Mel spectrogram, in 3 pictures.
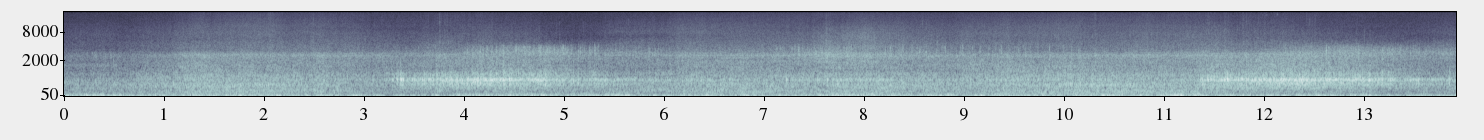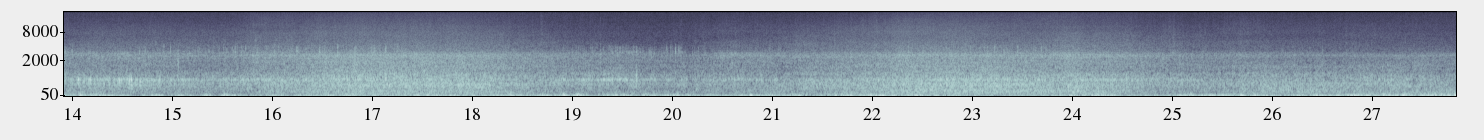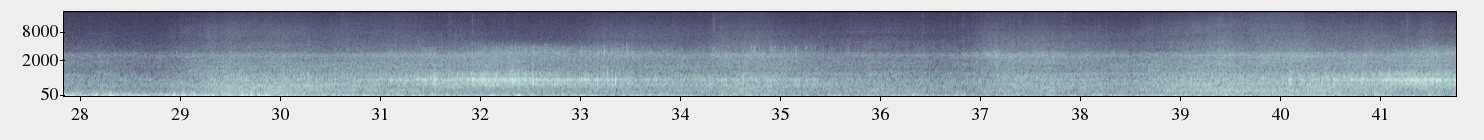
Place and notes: Covehithe, UK - Waves sounding in and around a bleached tree trunk lying on the beach
Covehithe is a beautiful and very surreal spot on the Suffolk coast. The sea is eroding the soft sandy cliff at a speed that makes it look different on every visit. Crops disappear over the top frequently. One time the beach below was littered with onions. On this occasion barley has fallen over but is still growing fine in the landslides. Trees from an old wood lie on the sand and shingle bleached white by waves that scour through the roots and remaining branches. The sculptural forms are amazing.
The sound of the waves can be heard through tide washed trunks by pressing your ear to the wood and be picked up by a contact mic. The contact mic was recorded in sync with normal mics listening to the waves. This track is a mix of the two layers with the mono tree sound in the middle and the sea in stereo either side.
